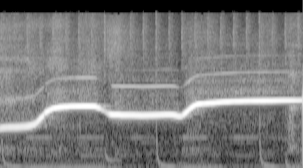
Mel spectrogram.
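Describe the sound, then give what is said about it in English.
A person whistles a slow, Western-style movie theme, loud: long held notes joined by swooping upward slides, with a few soft low thumps underneath and no talking. “like that Western whistle that they do.”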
